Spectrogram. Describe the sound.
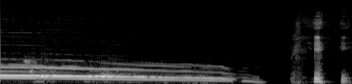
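A person imitates a wolf with one long, loud howl that holds steady and slowly sinks in pitch, then breaks off into a few short, sharp vocal yelps.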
